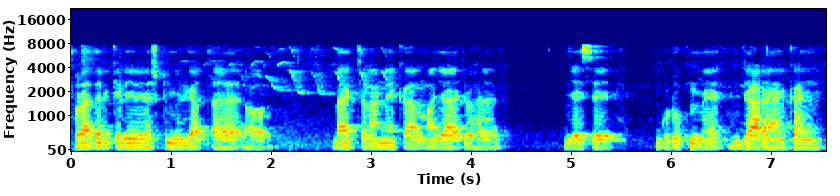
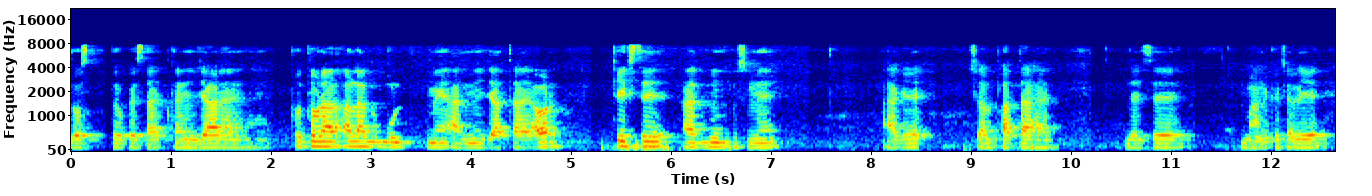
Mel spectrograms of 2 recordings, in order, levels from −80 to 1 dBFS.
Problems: none marked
